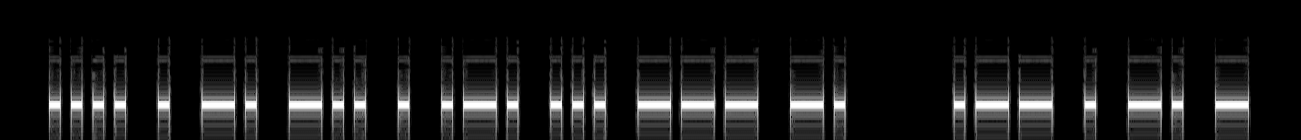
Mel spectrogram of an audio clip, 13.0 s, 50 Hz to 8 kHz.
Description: Morse code, heard as a keyed tone, about 11 wpm, 700 Hz. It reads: HENDERSON WENT
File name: Book One / 02-Chapter 2 - 11 WPM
